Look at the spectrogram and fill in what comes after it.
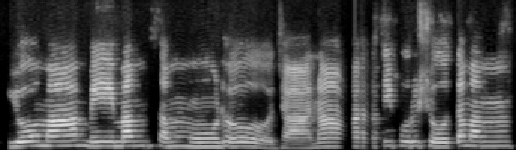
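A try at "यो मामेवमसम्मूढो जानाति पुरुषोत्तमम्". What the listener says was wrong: ಯೋ ಮಾಮೇವಮಸಮ್ಮೂಢಲ್ಲಿ ಮೇವಮಸಂ ಅಂತೇಳಿ ಬರ್ಬೇಕು. ಯೋ ಮಾಮೇವಮಸಮ್ಮೂಢೋ ಮಾ ಬರ್ಬೇಕಲ್ಲಿ. ಕೊಟ್ರೆ ನೀವು ಅಸಮ್ಮೂಢ ಅಂತ ಹೇಳ್ಬೇಕಾಗ್ತದೆ. ಯೋ ಮಾಮೇವಮಸಮ್ಮೂಢೋ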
